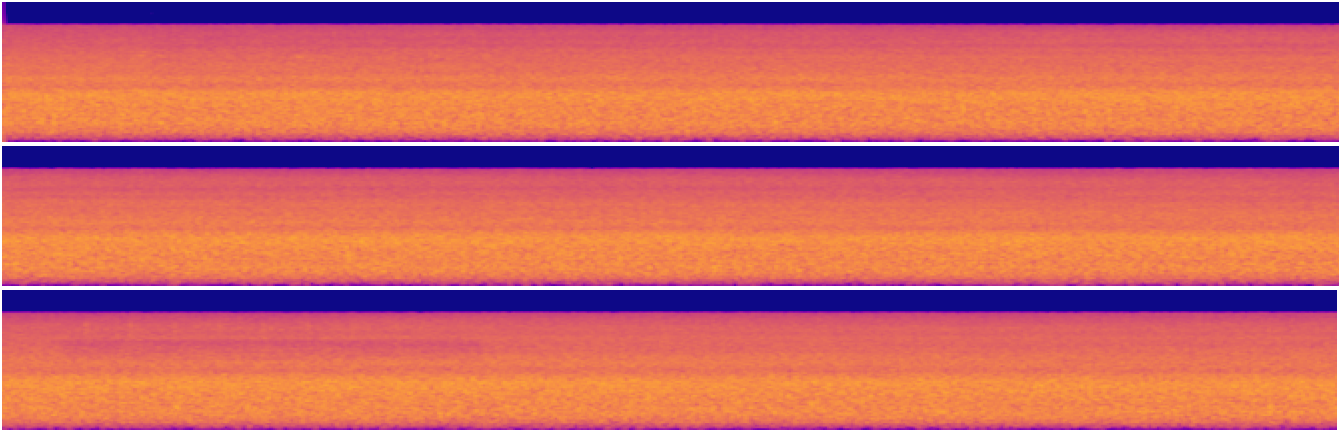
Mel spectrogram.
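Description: Waterfall and river rapids, water rushing steadily over rocks.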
